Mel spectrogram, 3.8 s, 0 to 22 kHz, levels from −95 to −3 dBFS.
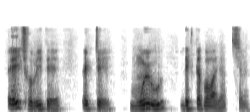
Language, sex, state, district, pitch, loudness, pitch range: Bengali, male, West Bengal, Jhargram, 130 Hz, -22 LUFS, 115-140 Hz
